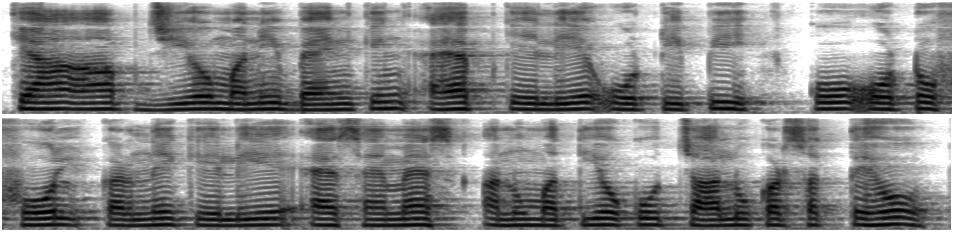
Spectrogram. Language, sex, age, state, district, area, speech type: Hindi, male, 45-60, Rajasthan, Karauli, rural, read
